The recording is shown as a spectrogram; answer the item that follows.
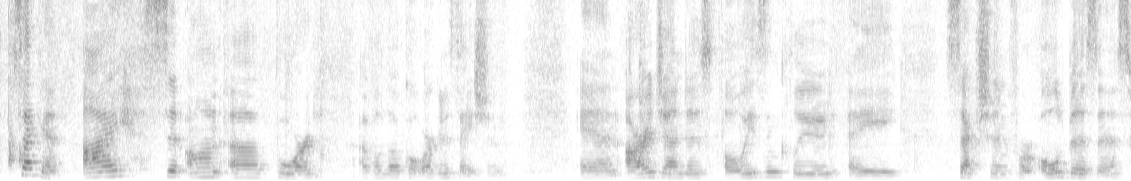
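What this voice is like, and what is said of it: Out of breath, breathy speech. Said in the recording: “I'm out of breath because I rushed up here.”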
